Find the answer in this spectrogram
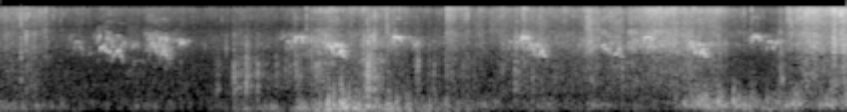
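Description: Wind gusting against the phone's microphone, with the strongest rumble about a second and a half in and another near the end, over light rustling and knocking of items being handled.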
